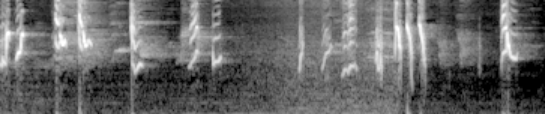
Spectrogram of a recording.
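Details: Greater green leafbird 'tembakan' tutor song for young white-rumped shamas: crisp, loud whistled notes sweeping up and down, delivered in short separated bursts with brief silences between.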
